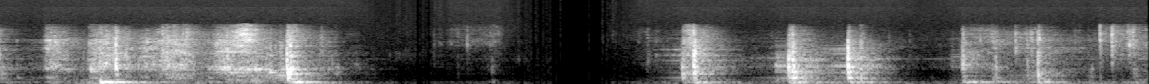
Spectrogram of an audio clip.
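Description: A rigid cardboard DVD box set being turned over and handled: a few dull thumps and taps of card against card, then a pause of about a second and a half, then another run of taps as the insert is lifted from its tray.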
